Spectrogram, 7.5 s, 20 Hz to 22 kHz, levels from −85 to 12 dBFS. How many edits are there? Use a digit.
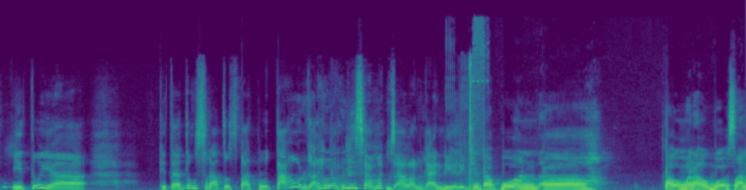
1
